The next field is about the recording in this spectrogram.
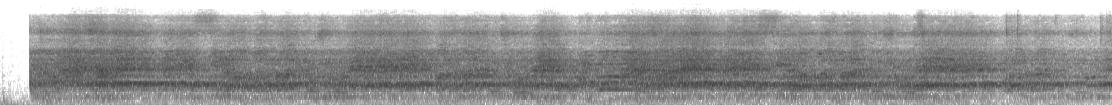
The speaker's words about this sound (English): Yes, that is the crowd in that soccer stadium in the capital of Iran, ignoring an attempt by the regime to get them to engage in the usual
